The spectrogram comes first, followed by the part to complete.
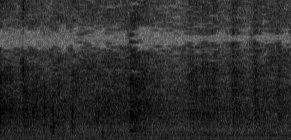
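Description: Near silence in a lecture hall, with a few faint ticks and clicks and a faint steady hum in the second half.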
